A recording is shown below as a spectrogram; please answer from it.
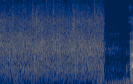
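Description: Audience applauding, cutting off suddenly about one and a half seconds in.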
